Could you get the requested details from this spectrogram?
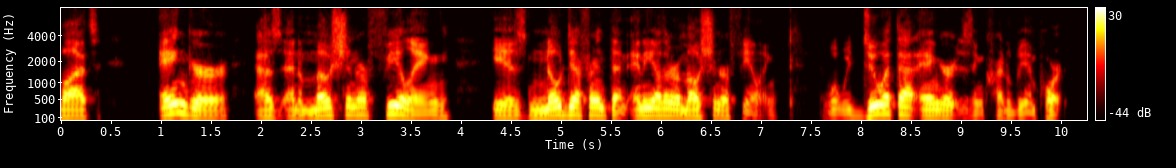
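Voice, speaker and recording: A man's medium-pitched voice with a dark, mellow tone, lively intonation, big swings in loudness and a moderate pace. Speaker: podcast host and divorce coach. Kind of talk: solo podcast monologue. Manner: halting with frequent fillers.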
